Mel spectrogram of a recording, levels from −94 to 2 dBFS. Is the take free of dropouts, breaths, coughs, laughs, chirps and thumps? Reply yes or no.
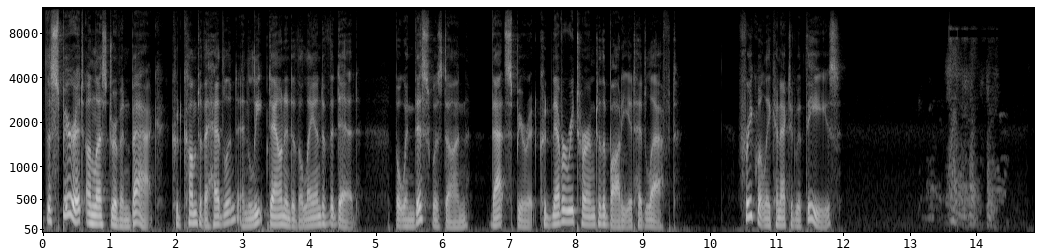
no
